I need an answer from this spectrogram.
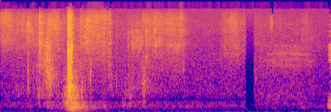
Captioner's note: rustles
